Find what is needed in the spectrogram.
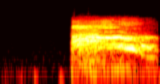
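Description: The Wilhelm scream stock sound effect: a man's single short scream, about a second long, starting a little under a second in after near silence, pitched with its pitch dropping at the end. It is played very loud.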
